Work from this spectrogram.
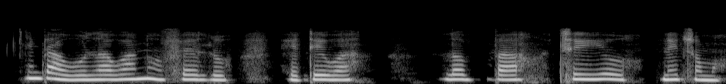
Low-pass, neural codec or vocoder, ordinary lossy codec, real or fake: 5.4 kHz; none; AAC, 24 kbps; real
